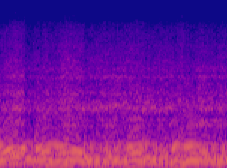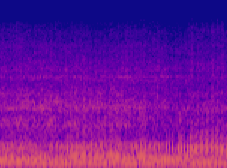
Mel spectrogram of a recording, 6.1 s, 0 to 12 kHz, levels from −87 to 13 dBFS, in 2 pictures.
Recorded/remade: recorded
